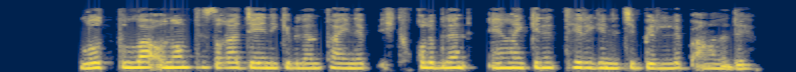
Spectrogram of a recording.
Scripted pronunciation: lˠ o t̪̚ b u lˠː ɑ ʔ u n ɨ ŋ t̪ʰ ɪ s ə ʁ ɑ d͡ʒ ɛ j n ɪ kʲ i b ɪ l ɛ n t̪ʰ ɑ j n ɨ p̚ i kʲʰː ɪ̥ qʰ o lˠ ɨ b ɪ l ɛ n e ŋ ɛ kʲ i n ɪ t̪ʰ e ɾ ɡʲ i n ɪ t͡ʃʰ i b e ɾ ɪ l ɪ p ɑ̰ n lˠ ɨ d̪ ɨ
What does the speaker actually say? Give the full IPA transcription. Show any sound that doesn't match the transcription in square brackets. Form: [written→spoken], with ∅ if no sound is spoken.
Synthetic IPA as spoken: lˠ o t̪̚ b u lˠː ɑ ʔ u n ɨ ŋ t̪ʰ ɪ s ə ʁ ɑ d͡ʒ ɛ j n ɪ kʲ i b ɪ l ɛ n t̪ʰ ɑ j n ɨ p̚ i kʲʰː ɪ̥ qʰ o lˠ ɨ b ɪ l ɛ n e ŋ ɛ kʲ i n ɪ t̪ʰ e ɾ ɡʲ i n ɪ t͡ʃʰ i b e ɾ ɪ l ɪ p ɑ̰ [n→ŋ] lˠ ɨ d̪ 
